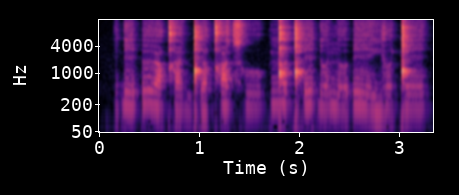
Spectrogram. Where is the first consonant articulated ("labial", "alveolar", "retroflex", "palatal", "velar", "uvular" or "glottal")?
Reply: alveolar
